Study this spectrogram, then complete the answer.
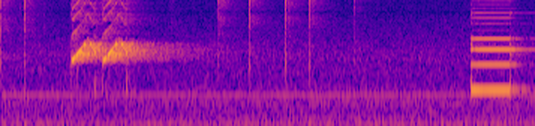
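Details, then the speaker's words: MP car alarm after remote synchronization, with the yellow and orange wires separated again: two quick rising chirps and a short steady high beep in a quiet room; siren works properly. "nah lalu kita coba Apakah alarmnya fungsi atau tidak oke"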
